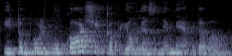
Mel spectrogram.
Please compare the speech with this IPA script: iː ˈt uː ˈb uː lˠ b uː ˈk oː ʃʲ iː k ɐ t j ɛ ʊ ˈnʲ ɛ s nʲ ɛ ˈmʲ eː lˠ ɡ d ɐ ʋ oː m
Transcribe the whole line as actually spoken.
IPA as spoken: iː ˈt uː ˈb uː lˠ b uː ˈk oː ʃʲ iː k ɐ p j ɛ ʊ ˈmʲ ɛ s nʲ ɛ ˈmʲ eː ɡ d ɐ ʋ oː m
